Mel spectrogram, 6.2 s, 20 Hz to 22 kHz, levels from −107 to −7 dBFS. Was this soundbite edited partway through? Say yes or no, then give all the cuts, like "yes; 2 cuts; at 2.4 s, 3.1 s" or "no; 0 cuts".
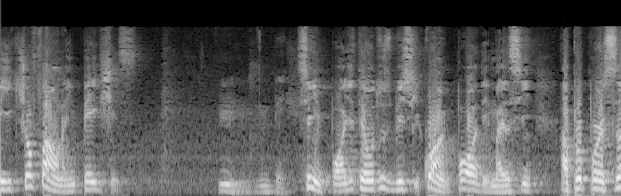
no; 0 cuts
